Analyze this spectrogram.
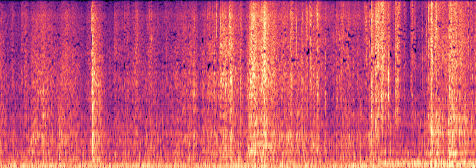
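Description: Dried red chillies crackling and crinkling as they dry-roast in a pan, with a rustling burst near the end as a hand tosses them. A steady low hum runs underneath.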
